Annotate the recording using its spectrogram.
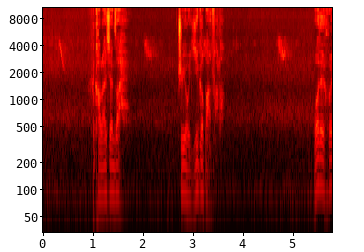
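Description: A man speaks calmly and seriously nearby.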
